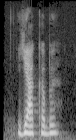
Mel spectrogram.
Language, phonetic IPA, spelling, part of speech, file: Russian, [ˈjakəbɨ], якобы, adverb, Ru-якобы.ogg
- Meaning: allegedly, supposedly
